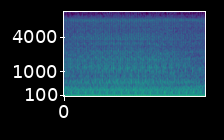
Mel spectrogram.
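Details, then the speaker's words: VW Passat B5.5 1.9 TDI PD130 (AWX) turbo diesel, just after turbo replacement: even, steady idle clatter with smooth rhythm, no whistle or misfire; slight smoke from oil spilt priming the turbo, engine running fine. "I don't know if you can hear me, but it's all running now."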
